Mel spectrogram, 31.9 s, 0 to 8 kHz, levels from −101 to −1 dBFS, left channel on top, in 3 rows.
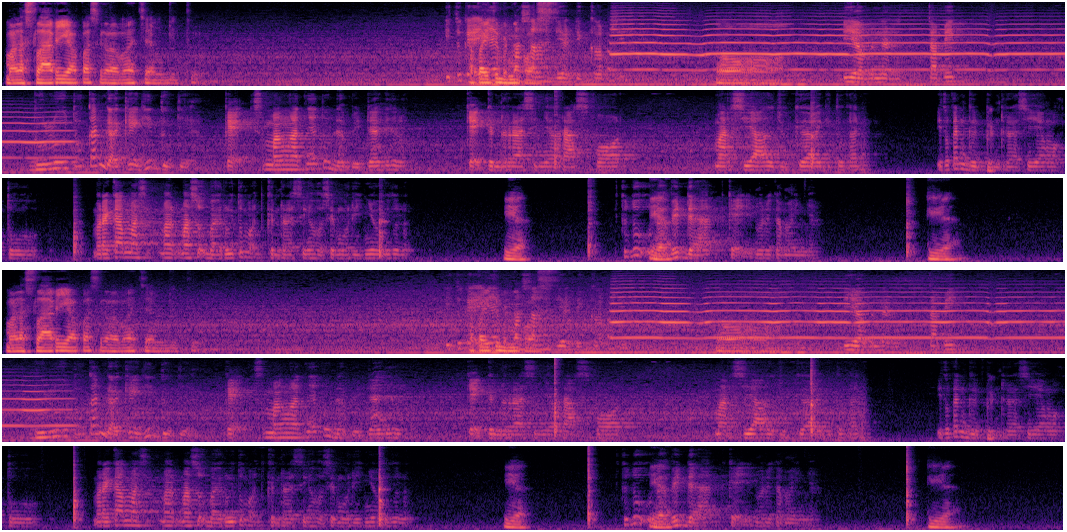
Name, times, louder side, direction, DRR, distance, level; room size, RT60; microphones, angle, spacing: voice 1, 0.0-2.0 4.8-5.5 7.1-7.9 26.3-26.5 27.7-28.0 30.5-30.9, left 4 dB, 40° left, 0.5 m, -33 dB
sound 1, 0.6-19.3, right 1 dB, 25° right, 1.3 m, -48 dB
voice 2, 4.4-6.5 8.4-9.9 10.9-14.7 15.3-17.1 17.8-19.3 20.0-21.6 22.2-25.4 27.5-29.4, left 4 dB, 85° left, 1.1 m, -41 dB
Trumpet, 6.1-11.4, left 2 dB, 15° left, 1.1 m, -35 dB
sound 2, 16.1-31.3, right 4 dB, 50° right, 1.4 m, -53 dB
5.7 x 4.5 x 4.4 m
head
